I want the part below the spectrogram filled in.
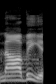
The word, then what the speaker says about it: Navi: It's sort of an N-A-V-I, but the V is sort of pronounced as a B, or the B, it can be pronounced as a V, Navi. Am I right? It's the B pronounced like the V if it doesn't have the dot in it.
